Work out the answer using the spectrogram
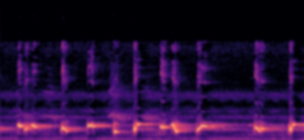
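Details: Lively yellow-vented bulbul song, 'ropel' style: about ten sharp, bubbly whistled notes in three seconds, each quickly bending down then up, delivered in a hurried, uneven rhythm with brief gaps.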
